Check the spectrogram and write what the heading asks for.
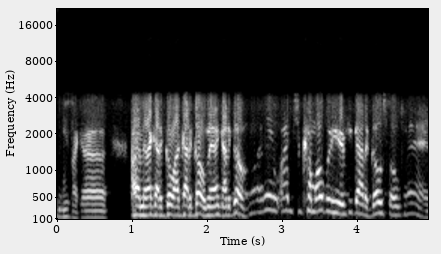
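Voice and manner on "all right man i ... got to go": hasty, rushed, hurried delivery. Imitating a friend hurrying to leave: imitating a rushing friend. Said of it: "so he's kinda rushing".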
